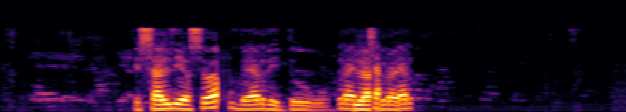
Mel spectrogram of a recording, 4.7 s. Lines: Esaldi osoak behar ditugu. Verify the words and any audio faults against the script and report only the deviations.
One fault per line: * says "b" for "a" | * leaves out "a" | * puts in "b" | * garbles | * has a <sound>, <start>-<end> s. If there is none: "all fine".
* has a dropout, 1.7-1.8 s
* garbles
